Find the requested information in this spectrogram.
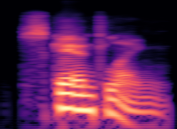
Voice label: "scantling", American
